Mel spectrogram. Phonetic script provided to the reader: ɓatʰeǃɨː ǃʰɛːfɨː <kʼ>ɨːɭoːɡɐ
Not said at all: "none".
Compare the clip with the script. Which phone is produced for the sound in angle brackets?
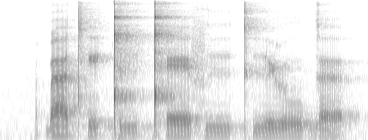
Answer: kʼ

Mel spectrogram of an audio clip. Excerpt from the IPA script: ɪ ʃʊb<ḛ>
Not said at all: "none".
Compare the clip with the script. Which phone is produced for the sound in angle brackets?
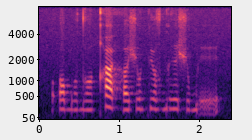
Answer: ḛ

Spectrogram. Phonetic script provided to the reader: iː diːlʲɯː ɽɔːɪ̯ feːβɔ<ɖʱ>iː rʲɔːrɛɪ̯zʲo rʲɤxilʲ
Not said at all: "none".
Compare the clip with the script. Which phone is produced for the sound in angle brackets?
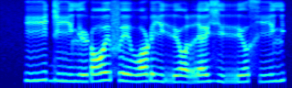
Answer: ɽ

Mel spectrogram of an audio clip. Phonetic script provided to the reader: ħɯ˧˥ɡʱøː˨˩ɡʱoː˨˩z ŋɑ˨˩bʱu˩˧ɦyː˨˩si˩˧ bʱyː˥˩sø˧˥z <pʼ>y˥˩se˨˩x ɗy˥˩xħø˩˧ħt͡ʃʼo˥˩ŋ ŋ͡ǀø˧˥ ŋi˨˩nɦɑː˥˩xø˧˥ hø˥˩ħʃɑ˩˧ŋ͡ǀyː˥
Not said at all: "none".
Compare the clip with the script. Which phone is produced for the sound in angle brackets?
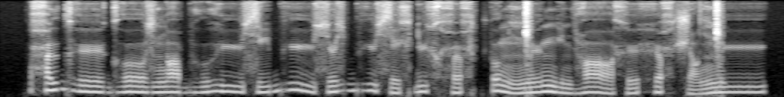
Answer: bʱ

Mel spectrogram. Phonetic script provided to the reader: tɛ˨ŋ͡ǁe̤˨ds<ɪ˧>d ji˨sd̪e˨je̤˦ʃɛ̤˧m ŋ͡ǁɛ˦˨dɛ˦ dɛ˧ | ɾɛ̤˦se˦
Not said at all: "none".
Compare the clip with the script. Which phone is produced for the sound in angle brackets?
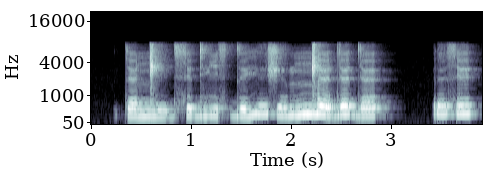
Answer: ɪ˧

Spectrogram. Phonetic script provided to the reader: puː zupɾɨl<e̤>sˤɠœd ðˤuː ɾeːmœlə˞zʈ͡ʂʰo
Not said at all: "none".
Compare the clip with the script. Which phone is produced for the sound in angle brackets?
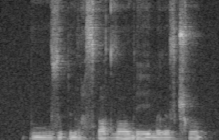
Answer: e̤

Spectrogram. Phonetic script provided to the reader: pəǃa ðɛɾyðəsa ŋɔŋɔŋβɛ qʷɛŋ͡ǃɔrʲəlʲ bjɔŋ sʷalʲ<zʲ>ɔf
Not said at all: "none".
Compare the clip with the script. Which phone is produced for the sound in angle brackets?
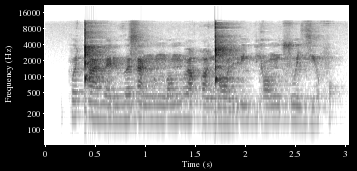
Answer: zʲ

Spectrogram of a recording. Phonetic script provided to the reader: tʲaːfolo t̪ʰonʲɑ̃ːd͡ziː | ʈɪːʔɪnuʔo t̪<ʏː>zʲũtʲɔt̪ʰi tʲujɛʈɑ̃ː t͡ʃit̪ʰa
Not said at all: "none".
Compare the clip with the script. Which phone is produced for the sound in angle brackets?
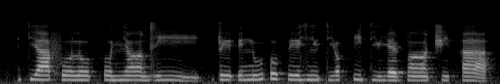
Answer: ɪː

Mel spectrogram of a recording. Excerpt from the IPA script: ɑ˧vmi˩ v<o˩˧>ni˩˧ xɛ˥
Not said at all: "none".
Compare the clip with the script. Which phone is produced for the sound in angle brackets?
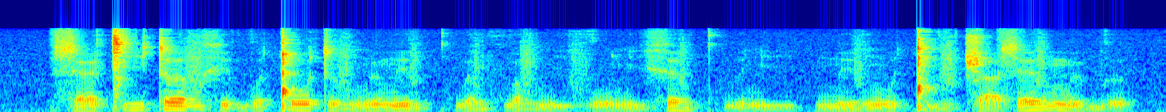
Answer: o˩˧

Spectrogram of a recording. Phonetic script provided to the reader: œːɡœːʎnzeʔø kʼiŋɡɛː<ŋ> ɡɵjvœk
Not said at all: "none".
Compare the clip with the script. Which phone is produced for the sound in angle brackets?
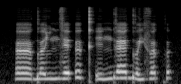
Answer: none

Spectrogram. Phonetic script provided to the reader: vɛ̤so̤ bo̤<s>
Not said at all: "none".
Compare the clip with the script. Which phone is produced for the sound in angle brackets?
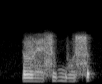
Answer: s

